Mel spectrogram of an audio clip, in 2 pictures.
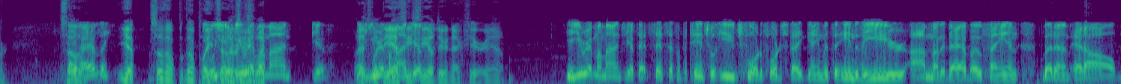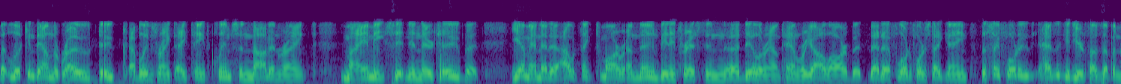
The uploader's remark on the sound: live from the Gainesville Hilton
